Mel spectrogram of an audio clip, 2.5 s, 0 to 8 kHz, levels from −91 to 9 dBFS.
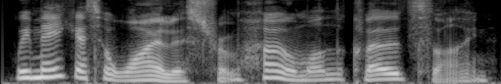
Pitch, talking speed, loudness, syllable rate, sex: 175 Hz, 265 wpm, -18 LUFS, 5.9 syllables/s, female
